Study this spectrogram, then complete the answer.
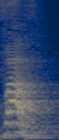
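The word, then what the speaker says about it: וָו: Só que o W tem o som de quê? Ó, Vav, Vá, Vav. Tem o som de quê? Tem o som de V, exatamente.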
